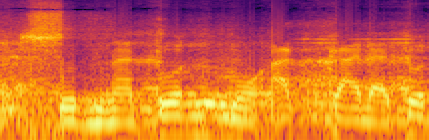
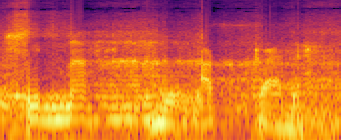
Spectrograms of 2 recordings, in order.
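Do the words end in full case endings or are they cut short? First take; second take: full endings; cut short. First: Each word ends with a full -tun ending. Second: Each word ends cut short in -ah. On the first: "Kalau bahasa Arabnya" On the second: "Kalau dimatikan sukun"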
